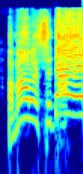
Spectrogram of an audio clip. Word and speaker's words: Amamah Sardar: Everybody, Amamah Sadar, everybody!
